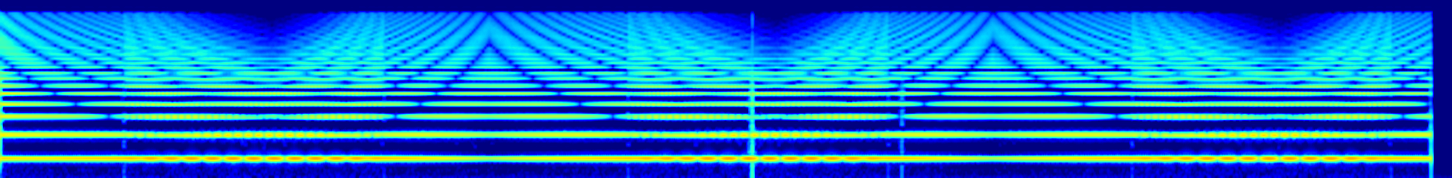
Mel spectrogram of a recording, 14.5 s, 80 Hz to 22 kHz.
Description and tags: Soundsample from the Siel Opera 6 (Italy, 1982)
used for software samplers like halion, giga etc.
Sounds like the 8bit-tunes from C64
Note: C5
6, analog, analogue, c, c64, commodore, keyboard, opera, sample, samples, siel, synth, synthie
